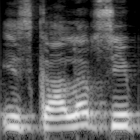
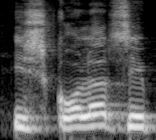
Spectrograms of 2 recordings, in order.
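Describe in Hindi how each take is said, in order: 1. पहला स्वर सीधा 'aa' जैसा सुनाई देता है। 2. पहला स्वर 'o' जैसा सुनाई देता है। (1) "इसको नहीं पढ़ेंगे" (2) "बल्कि इसको स्कॉलरशिप पढ़ेंगे ठीक है ... क्योंकि इसमें भी ओ के जैसे साउंड आएगा"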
